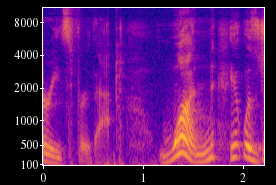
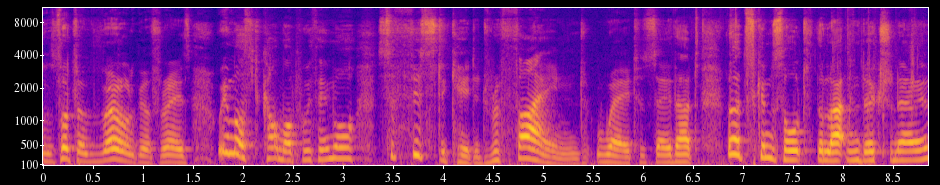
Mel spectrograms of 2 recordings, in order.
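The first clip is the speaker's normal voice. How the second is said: prissy posh British voice; posh British accent. Retold or imitated. Posh British person scorning a cockney phrase, posh British. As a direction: sniff at the vulgarity in posh British. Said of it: "the posh British person's like".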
